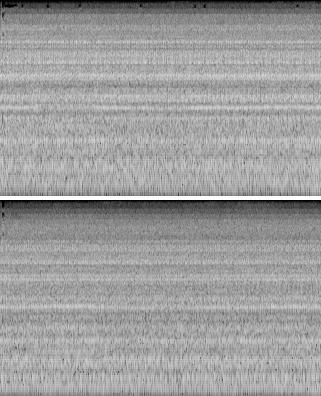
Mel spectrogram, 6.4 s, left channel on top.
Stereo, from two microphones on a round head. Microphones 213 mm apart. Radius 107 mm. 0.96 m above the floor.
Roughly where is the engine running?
Left.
